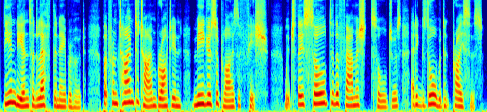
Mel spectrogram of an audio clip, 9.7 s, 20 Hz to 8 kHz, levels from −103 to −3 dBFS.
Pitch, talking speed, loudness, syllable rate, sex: 210 Hz, 165 wpm, -17 LUFS, 4.6 syllables/s, female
